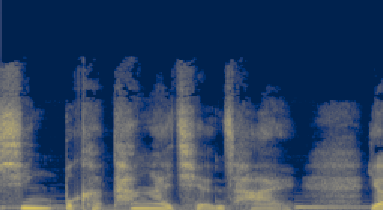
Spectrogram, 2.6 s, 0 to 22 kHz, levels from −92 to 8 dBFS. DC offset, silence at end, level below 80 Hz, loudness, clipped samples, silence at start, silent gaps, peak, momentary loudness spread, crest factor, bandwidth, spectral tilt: under 0.1%; 0 s; -66 dBFS; -22 LUFS; under 0.1%; 0 s; none; -4 dBFS; 15 LU; 18 dB; 16 kHz; -2.5 dB/octave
